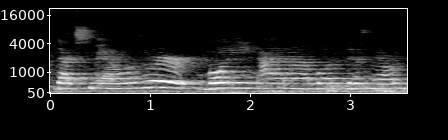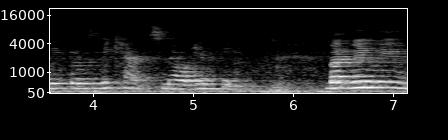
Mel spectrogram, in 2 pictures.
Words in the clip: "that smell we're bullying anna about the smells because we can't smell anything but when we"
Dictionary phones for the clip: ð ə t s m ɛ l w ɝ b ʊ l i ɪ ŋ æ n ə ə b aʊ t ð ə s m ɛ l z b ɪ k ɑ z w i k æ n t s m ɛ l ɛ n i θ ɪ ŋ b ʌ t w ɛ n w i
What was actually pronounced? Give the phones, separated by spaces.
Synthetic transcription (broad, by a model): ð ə t s m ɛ l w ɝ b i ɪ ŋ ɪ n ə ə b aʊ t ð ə s m ɛ l z b ɪ k ɑ z w i k æ n t s m ɛ l ɛ n i θ ɪ ŋ b ʌ t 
